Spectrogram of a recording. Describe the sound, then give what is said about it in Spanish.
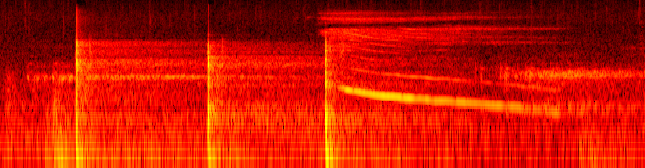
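Three sharp knocks on a door, spaced more than a second apart, over a steady electronic tone; after the last knock a gliding pitch slowly sweeps downward. “Cuando iban en el tercer intento de invocación, golpearon la puerta.”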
